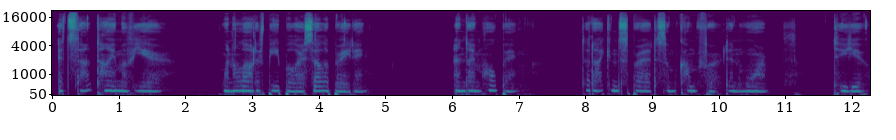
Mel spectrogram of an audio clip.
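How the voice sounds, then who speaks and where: A woman guiding a hypnosis relaxation in a soothing, gentle, breathy whisper, unhurried and with frequent pauses, close to the microphone. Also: medium pitch, flat delivery, dry recording. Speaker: hypnosis guide. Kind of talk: whispered ASMR guided relaxation storytelling.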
